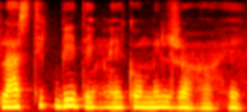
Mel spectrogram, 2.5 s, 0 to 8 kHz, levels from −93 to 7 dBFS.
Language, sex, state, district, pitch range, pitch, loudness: Hindi, male, Arunachal Pradesh, Longding, 135-150 Hz, 140 Hz, -20 LUFS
